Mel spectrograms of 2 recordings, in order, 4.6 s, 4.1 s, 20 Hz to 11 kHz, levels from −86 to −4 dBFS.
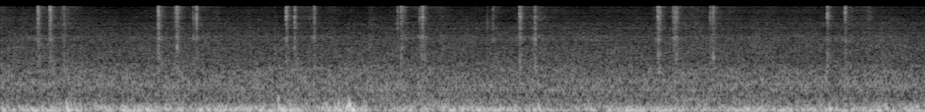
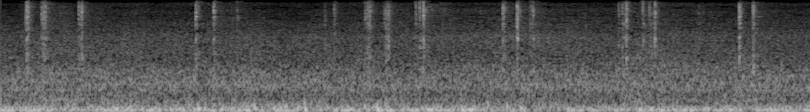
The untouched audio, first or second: second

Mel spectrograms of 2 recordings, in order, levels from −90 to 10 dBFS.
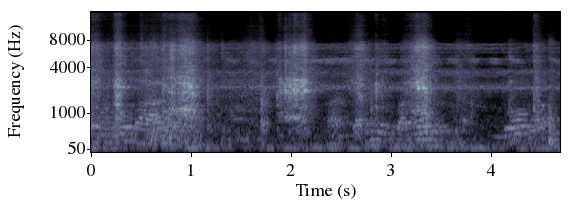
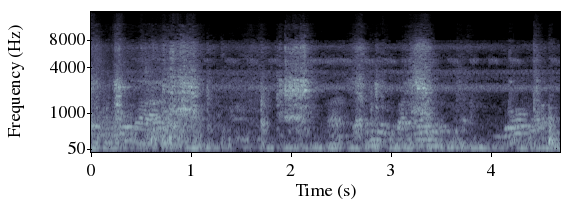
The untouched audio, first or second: second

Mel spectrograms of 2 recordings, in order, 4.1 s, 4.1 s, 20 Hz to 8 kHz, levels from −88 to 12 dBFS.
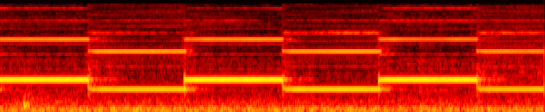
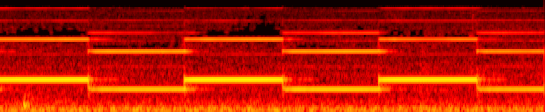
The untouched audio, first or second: second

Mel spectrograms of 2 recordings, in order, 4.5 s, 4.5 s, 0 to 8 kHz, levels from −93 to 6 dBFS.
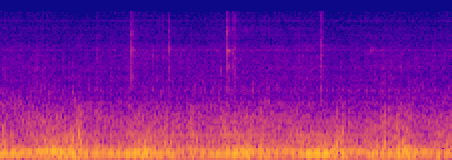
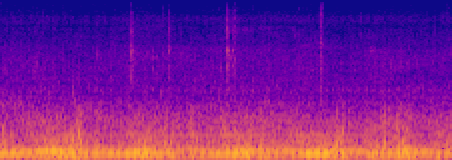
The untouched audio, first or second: second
